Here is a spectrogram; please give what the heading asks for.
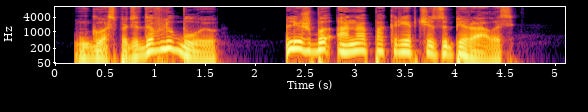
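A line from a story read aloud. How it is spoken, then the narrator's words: Indifferent tone. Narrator (Russian): произнес комиссар безразличным тоном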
